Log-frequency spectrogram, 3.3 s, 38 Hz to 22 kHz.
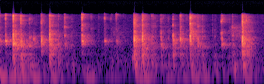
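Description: Typing on an aged computer keyboard from 2017: a steady run of close, crisp key clicks in irregular bursts, heard alone with no voices.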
